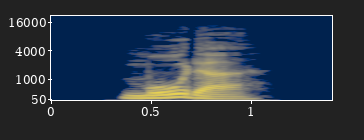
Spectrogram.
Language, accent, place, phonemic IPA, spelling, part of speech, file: German, Germany, Berlin, /ˈmoːdɐ/, Moder, noun, De-Moder.ogg
- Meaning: 1. a decomposing mass 2. moldiness 3. moldy smell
